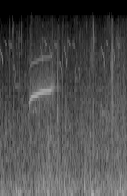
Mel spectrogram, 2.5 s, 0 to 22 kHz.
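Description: Horse hooves clip-clop at a steady walking rhythm in Red Dead Redemption 2, moving out toward the trees near Valentine, with a brief high tonal sound rising above the hoofbeats partway through.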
